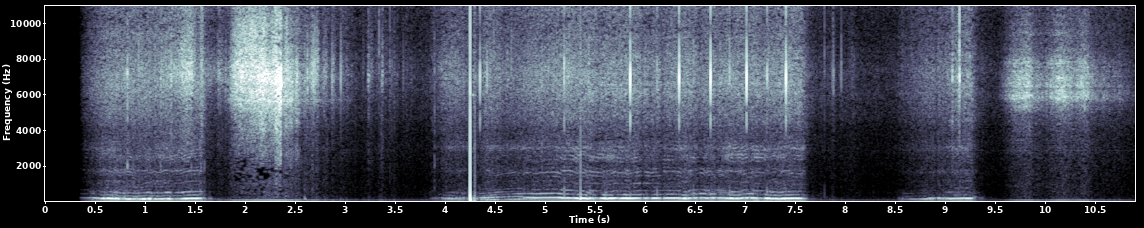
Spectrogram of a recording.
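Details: A sleeping English bulldog snores in long, droning, nasal breaths, with a steady electrical hum underneath. English Bulldog.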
